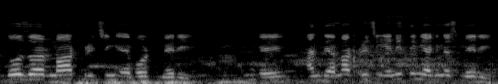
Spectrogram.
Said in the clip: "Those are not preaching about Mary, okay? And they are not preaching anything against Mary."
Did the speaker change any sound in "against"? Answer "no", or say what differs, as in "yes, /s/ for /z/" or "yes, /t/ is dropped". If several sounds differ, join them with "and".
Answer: yes, /n/ is dropped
